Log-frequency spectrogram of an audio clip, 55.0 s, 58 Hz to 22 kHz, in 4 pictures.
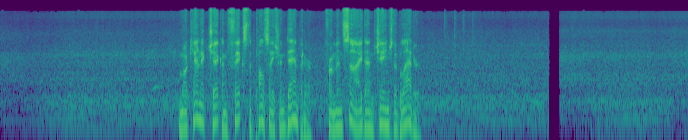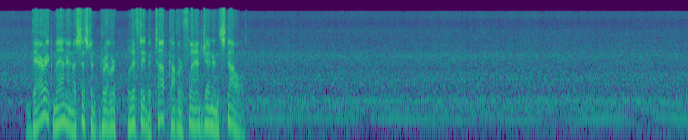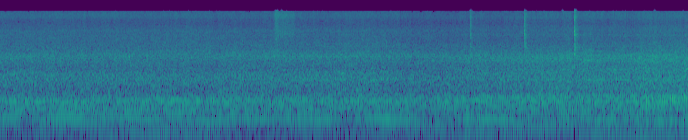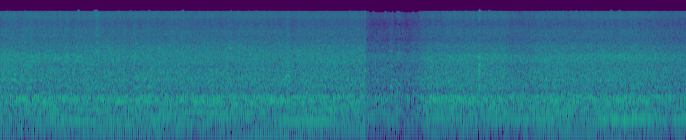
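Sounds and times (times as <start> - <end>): machinery drone: 0.0 - 8.9, 9.6 - 55.0.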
